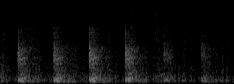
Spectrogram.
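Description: Paintbrush working acrylic paint on paper: a series of faint, soft dabbing strokes, about three a second, as the colour is mixed in.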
